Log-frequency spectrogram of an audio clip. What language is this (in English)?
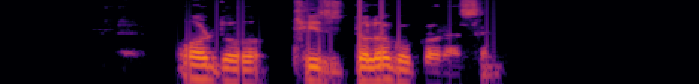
Laz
